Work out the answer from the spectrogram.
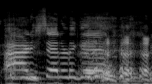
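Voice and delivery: high, loud, slow laughing mock of the other hosts. Mimicking podcast mates teasing him, laughing. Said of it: "they'd be like".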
